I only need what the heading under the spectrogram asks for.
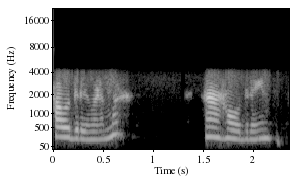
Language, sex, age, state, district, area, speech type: Kannada, female, 30-45, Karnataka, Gadag, rural, conversation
